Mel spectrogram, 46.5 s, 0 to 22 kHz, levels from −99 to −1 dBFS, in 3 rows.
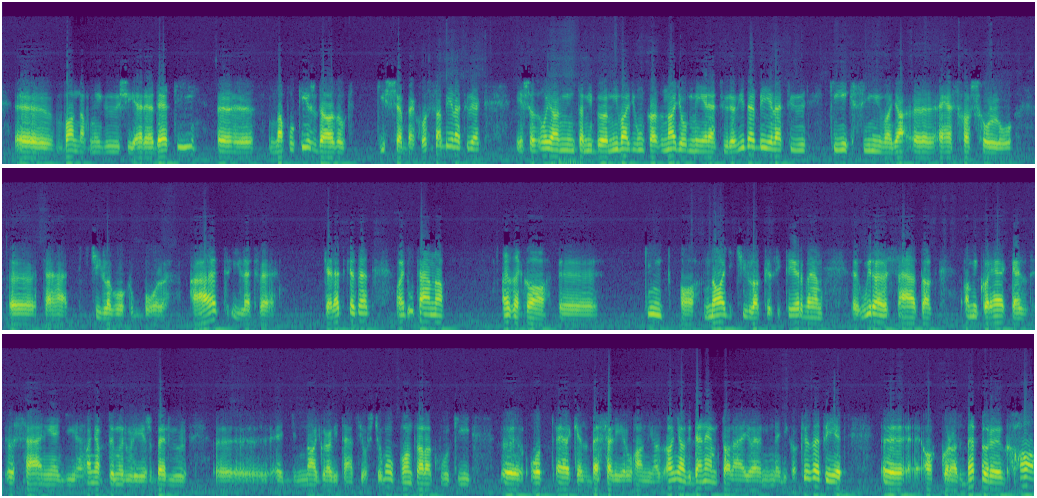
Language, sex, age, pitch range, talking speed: Hungarian, male, 60-79, 105-150 Hz, 100 wpm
